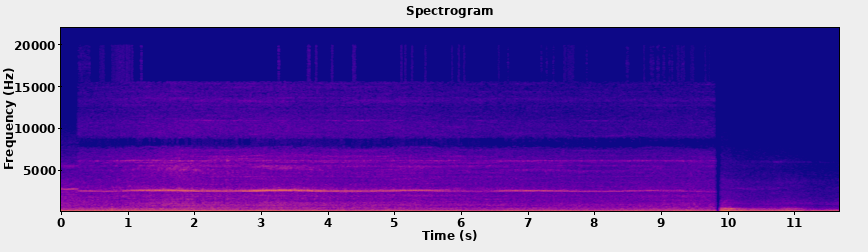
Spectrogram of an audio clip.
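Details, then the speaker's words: Nissan 370Z with a newly installed Soho supercharger kit: steady low idle rumble with a thin constant high blower whine, even and smooth; normal supercharged idle. "I can still hear the uh yeah I can hear the blow I forgot it does that regardless"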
